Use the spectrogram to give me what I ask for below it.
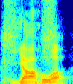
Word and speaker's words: Yahuwah: difference and the distinction with the pronunciation, Yahuwah. Yahuwah, the Yod, Hey, Wav, Hey. That's what we were spending that time really, really looking into the distinction of the pronunciation of that Wah not being a Vav.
